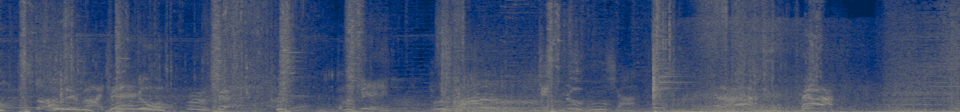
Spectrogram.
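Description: Heavy blows thud against bodies.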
